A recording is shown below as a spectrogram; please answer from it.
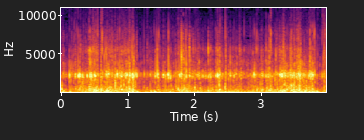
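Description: Purple silicone-bristle scrubber gloves on both hands rub continuously against the silicone ear pieces on both sides of a white binaural microphone box, which has an anime sticker and a vinyl figure on top. The result is a steady, dense, rain-like crackling rustle with a bright scratchy edge and a constant band of hiss near 2 kHz.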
